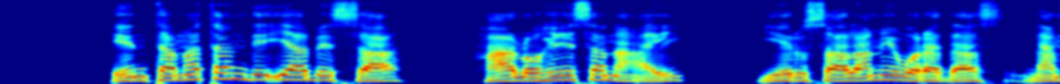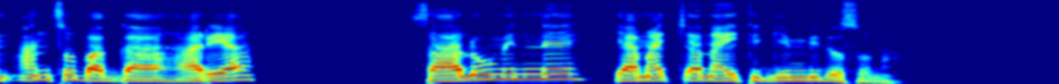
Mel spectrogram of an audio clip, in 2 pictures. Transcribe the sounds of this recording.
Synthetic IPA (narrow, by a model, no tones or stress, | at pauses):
ʔɛnt̪ːɐmɐt̪ɐnd̪ɛʔɪjaːbɛsːaː | haːlɔɦe̞ːsɐnɐʔɐj | jɛɾʊsaːlɐmɛwɔɾɐd̪aːsnɐmʔɐnt͡sːɔbɐɡːaːhɐɾɪjaː | saːluːmɪnːɛʔjɐmɐt͡ʃʼːɐnɐjt̪ɪɡɪmbɪd̪ɔsɔ̰nɐ̰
